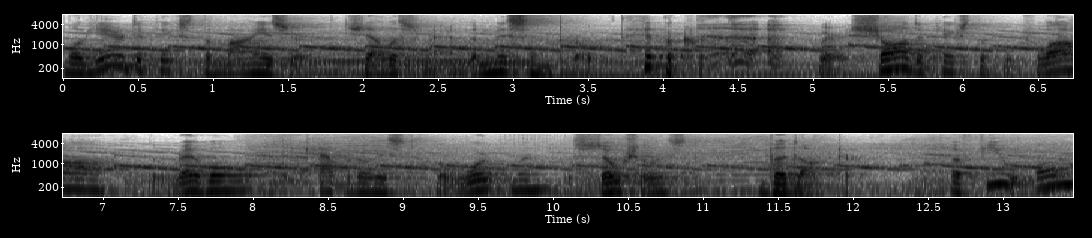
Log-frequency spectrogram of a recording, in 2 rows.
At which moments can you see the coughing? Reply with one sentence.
The coughing can be heard from 4.2 to 4.8 s and from 8.0 to 8.7 s.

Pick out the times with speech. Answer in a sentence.
You can hear the speech from 0.0 to 12.0 s and from 12.6 to 13.4 s.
